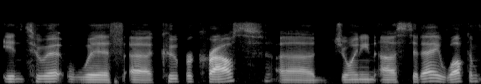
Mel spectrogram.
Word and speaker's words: Krauss: it with uh Cooper Krauss uh joining us today welcome Cooper thanks Joe um also pronounce my last name right which is which is great most the time people say cross uh so appreciate you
